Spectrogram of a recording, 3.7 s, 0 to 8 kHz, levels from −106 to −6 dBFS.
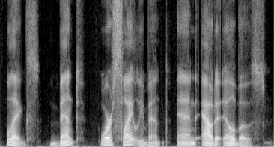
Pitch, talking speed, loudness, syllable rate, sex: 105 Hz, 130 wpm, -19 LUFS, 3.7 syllables/s, male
